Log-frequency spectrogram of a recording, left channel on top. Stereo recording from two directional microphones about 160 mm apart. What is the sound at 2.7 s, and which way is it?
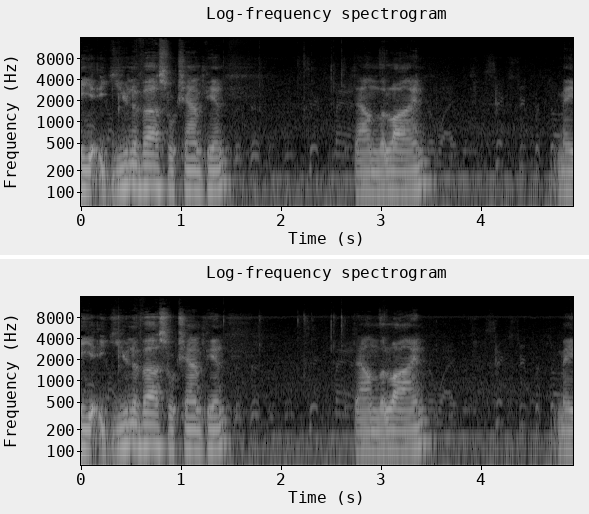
Speech, 20° left (ahead or behind).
